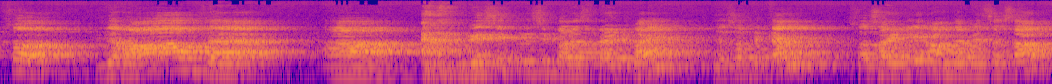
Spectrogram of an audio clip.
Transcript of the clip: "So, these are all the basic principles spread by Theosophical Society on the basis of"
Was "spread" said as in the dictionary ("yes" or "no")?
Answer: no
